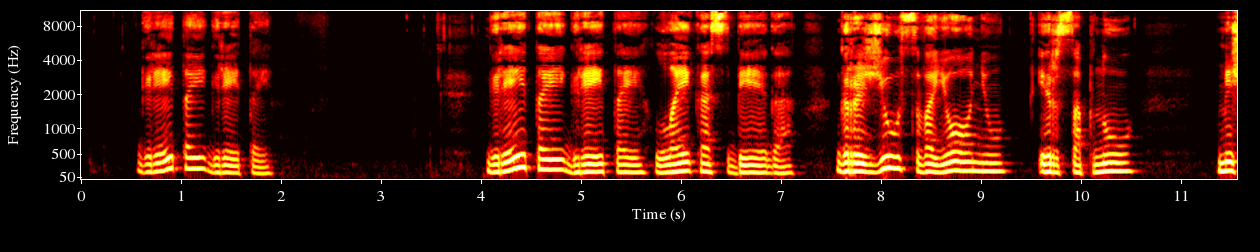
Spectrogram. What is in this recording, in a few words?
narration; greitai greitai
